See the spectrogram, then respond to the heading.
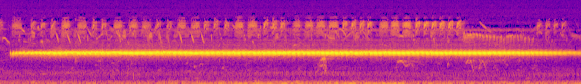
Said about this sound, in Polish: Trel ten można pomylić z głosem turkucia podjadka i ropuchy zielonej, które bytują jednak w zupełnie innych środowiskach. Posłuchajmy więc turkucia podjadka.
